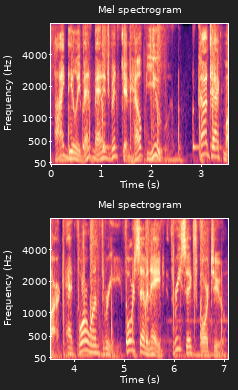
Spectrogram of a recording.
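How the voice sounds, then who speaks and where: A man reading scripted radio promos and a mock-solemn salute bit. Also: medium pitch. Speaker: announcer.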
